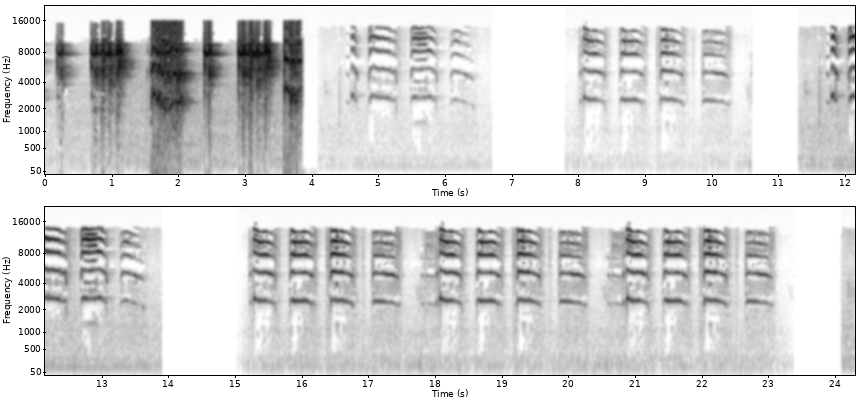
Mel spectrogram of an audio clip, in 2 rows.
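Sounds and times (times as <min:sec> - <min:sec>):
mouse squeaking: 0:00.0 - 0:03.9, 0:04.5 - 0:06.5, 0:08.0 - 0:10.3, 0:11.6 - 0:13.7, 0:15.2 - 0:23.2.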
